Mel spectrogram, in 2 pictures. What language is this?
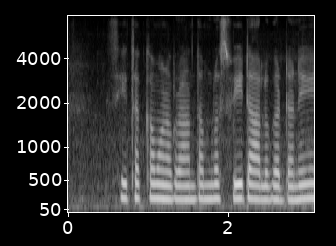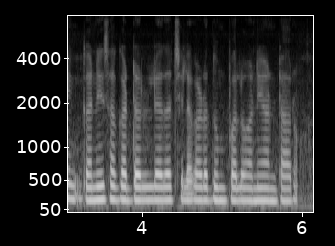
Telugu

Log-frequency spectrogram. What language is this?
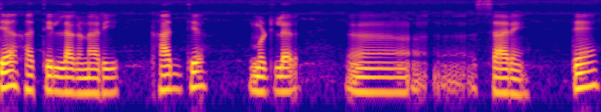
Konkani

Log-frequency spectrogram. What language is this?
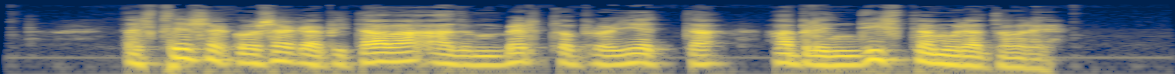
Italian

